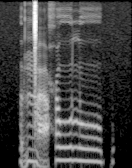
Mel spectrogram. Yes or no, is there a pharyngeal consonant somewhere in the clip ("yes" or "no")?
yes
